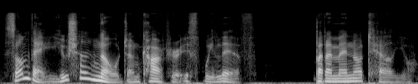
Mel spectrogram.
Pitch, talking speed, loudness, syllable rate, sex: 140 Hz, 230 wpm, -19 LUFS, 4.9 syllables/s, male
